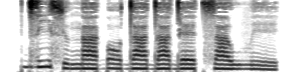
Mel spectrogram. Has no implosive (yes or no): no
